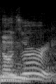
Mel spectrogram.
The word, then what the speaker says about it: Missouri: Missouri.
